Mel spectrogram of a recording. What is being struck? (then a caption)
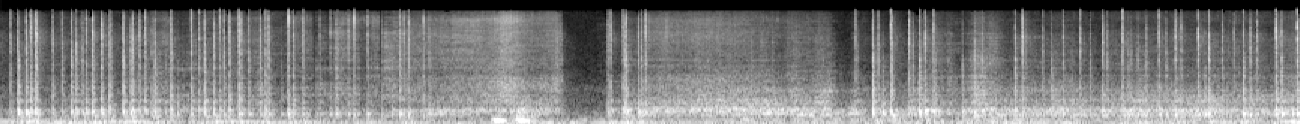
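Inlaid wooden chessboard. Long nails of both hands tap rapidly across a solid, flat inlaid wooden chessboard. The result is a dense stream of short, bright clicks with almost no ring, over a steady low hum, with a brief quiet gap around the middle.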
